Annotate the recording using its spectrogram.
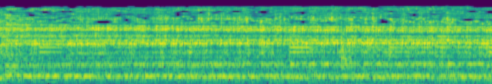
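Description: Metalcore song playing: a sustained, held chord-like passage with the drums dropped out, one steady tone holding throughout.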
